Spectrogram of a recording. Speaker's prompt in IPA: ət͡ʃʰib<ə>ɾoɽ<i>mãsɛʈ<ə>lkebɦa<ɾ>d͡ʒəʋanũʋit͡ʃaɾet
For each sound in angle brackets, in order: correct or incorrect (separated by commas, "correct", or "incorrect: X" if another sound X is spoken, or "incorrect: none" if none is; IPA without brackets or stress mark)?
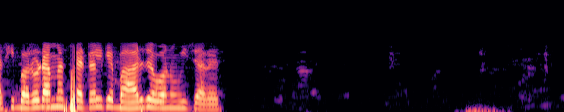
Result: correct, incorrect: a, correct, correct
